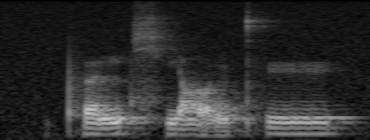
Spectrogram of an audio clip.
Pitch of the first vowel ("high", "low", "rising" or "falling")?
rising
